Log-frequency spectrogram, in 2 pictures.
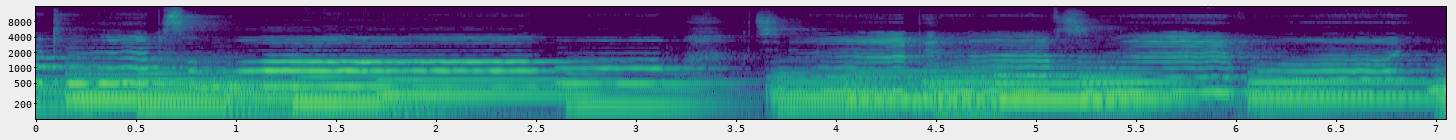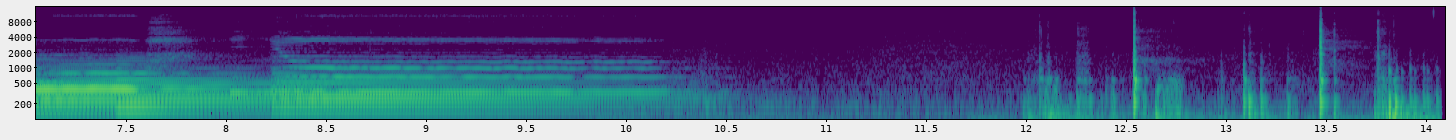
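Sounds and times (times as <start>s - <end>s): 
soprano singing: 0.0s - 10.5s.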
